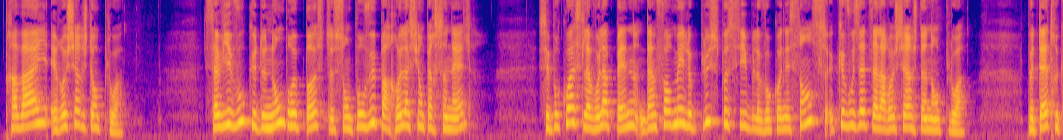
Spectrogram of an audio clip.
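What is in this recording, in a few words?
French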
